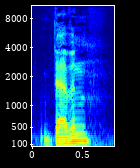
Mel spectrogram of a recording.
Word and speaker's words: Devon: Devin, I'm pretty okay with it. If I get a nitpick about it, I don't care that it's spelled with an O, but it is spelled with an O, D-E-V-O-N.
